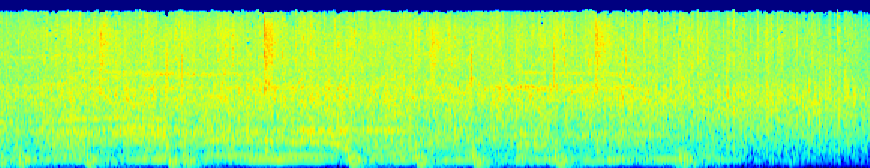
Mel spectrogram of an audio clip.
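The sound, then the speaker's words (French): A large crowd at a comedy show (Montre Comédie, audio edition) applauds loudly and continuously to welcome the next comedian, a dense wash of clapping, while a steady low thumping beat pulses underneath at a regular rhythm. “Préparez-vous maintenant à accueillir notre prochain artiste et faites du bruit où que vous soyez pour Chris Mokuna.”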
